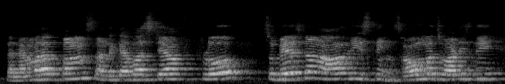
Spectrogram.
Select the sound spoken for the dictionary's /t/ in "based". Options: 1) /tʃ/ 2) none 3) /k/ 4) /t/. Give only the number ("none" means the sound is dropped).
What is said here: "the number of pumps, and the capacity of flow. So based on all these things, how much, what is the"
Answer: 4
